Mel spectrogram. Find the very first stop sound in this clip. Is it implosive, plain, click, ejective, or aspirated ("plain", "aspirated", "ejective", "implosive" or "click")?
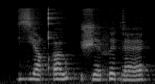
ejective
